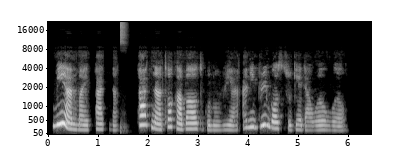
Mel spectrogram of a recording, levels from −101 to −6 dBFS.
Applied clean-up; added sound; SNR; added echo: neural mask model Resemble Enhance denoiser.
